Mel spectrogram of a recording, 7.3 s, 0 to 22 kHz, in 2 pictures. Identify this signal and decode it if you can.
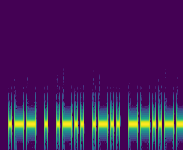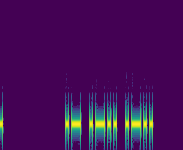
Morse code, heard as a keyed tone, about 20 wpm, 700 Hz. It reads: WELL, ALL
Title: 3x Word-Spacing - Sentences from Top 200 Words - 20wpm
